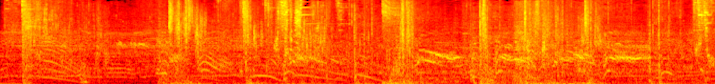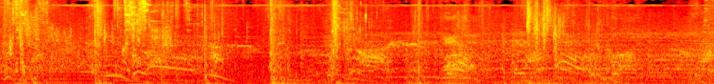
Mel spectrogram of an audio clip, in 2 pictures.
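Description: Electric energy crackles and zaps.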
